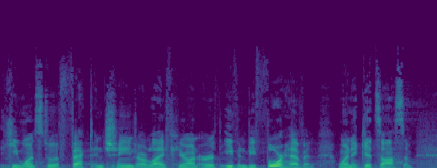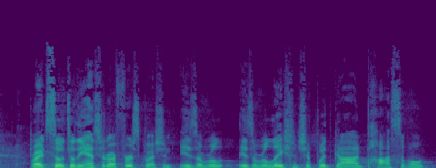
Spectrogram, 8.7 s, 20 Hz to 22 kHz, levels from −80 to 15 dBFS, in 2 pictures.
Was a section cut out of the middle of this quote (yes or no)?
yes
